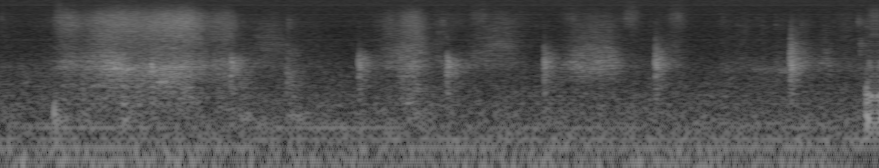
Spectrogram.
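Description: Chalk on a blackboard: a longer rustle about half a second in, then a run of short scratchy strokes as a diagram is drawn, over a steady low hum.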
